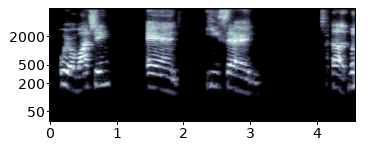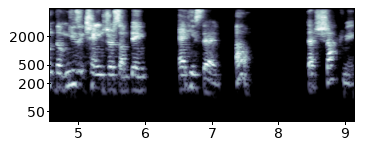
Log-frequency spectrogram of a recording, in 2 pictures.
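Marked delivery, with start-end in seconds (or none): 7.3-9.1 calmest possible, dead calm, unbothered voice. Retelling a judge's comment on their performance: imitating Franklin Yu's calm voice. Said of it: "He has the most calm voice I've ever heard".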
